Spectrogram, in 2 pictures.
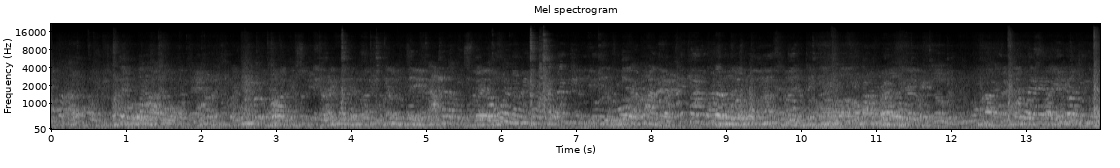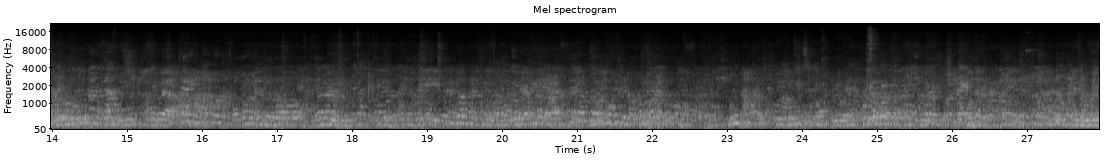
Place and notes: Yangjae Dakjip(chicken center), interior noise, people eating & drinking
양재닭집, 내부 소음
서울, 대한민국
